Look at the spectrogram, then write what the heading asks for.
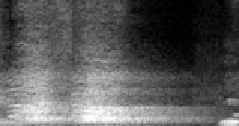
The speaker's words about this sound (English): Anybody hearing some? That messed with me. That's, all right. That's a sleeper app cheering him on to make his pick.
